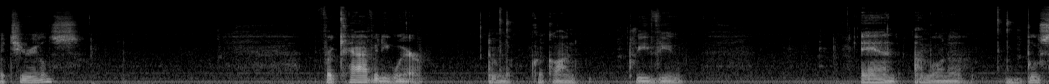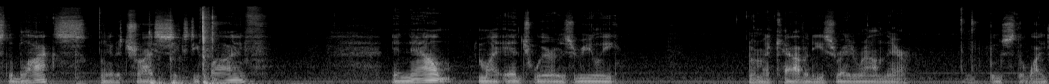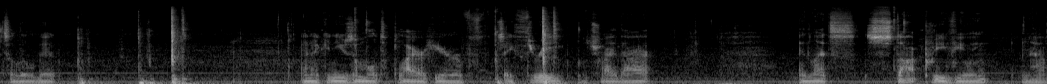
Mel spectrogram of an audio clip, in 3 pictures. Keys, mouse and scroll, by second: 0.0 click, 2.2 scroll down 4, 2.7-3.2 scroll up 1, 3.2-3.5 scroll up 2, 5.4 click, 10.2 click, 20.1 click, 24.7 click, 30.1 click.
